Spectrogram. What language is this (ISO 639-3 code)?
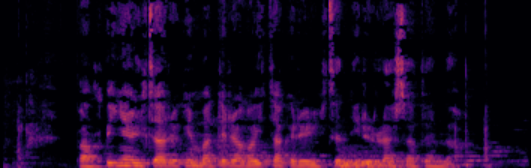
eus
